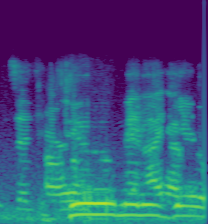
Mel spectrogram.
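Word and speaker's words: Zhentarim: One's spelled with an X and one's spelled with a Z, but they start off the same. They sound the same, yeah.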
